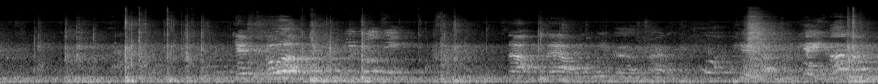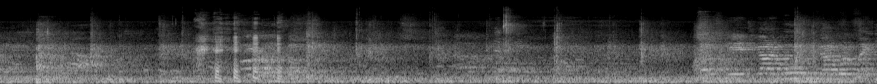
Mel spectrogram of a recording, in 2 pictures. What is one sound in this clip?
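Boys shout and call out in a large echoing gym.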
